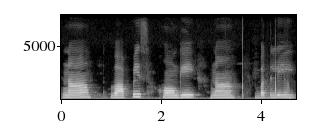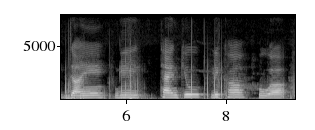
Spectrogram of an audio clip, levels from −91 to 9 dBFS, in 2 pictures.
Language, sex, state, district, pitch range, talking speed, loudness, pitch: Hindi, female, Punjab, Fazilka, 200-220 Hz, 65 wpm, -18 LUFS, 205 Hz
